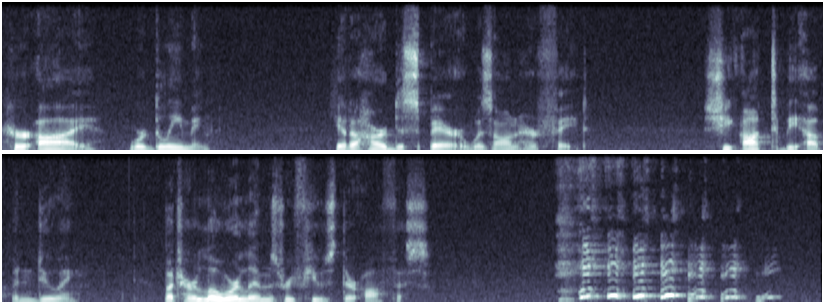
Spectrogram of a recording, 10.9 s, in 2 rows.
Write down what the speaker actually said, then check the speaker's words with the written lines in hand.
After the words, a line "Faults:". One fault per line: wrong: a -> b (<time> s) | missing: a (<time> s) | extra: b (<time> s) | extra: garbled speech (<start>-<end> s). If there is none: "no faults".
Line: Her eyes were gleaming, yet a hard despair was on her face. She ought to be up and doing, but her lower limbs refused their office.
Her eye were gleaming, yet a hard despair was on her fate. She ought to be up and doing, but her lower limbs refused their office.
Faults:
wrong: eyes -> eye (0.3 s)
wrong: face -> fate (3.6 s)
